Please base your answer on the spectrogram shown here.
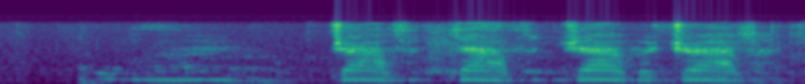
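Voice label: "jab", spoken word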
